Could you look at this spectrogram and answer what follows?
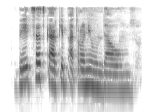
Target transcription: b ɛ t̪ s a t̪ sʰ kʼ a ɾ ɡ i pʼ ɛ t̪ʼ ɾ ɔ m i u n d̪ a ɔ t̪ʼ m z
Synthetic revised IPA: b ɛ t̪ s a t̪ sʰ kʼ a ɾ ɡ i pʼ a t̪ʼ ɾ ɔ n i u n d̪ a ɔ m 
